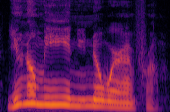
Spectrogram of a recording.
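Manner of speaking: soft, playful mockery; facetious. Jesus toying with the doubters' claim, facetiously. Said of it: "Christ is being facetious".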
